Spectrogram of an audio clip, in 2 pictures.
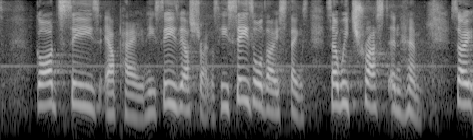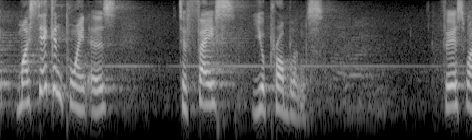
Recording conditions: large echoing room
